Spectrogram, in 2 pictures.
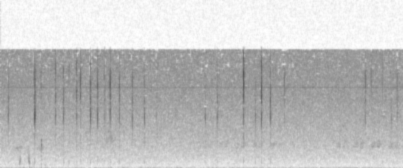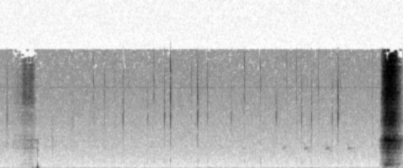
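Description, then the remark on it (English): Faint, soft key clicks patter irregularly on a computer keyboard over a quiet background, with one sharper tap midway and a brief louder rustle at the very end. No one speaks. “Just typing real quick.”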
